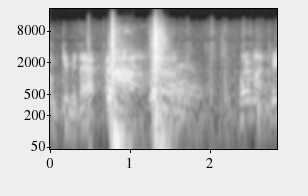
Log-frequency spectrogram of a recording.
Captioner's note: grunting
